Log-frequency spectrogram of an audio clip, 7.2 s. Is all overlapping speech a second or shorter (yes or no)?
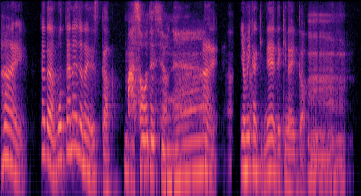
yes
